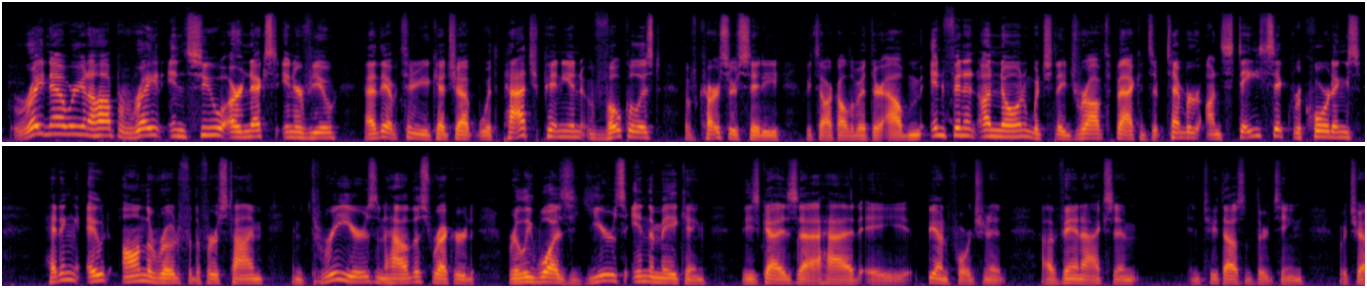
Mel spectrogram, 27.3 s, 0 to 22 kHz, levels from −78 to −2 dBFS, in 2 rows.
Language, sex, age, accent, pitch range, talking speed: English, male, 20-39, American, 100-140 Hz, 170 wpm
